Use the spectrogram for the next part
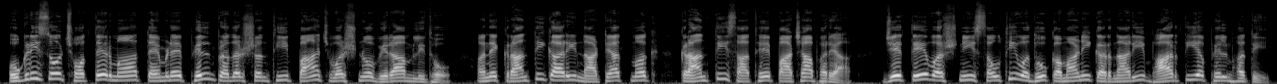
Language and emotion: Gujarati, neutral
